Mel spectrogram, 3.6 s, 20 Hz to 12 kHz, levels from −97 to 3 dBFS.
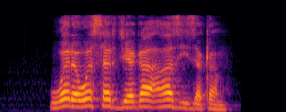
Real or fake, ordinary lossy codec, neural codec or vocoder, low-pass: fake; AAC, 48 kbps; codec, 16 kHz, 8 kbps, FunCodec, trained on Chinese and English, 25 frames a second; 7.2 kHz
